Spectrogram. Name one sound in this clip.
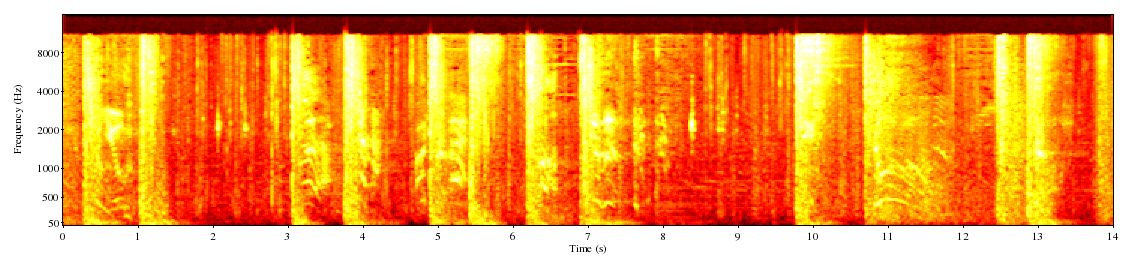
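Heavy punches and kicks land with sharp thuds, over and over.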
